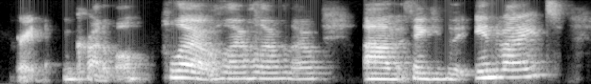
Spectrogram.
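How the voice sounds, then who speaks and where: Amid audible room echo, a woman speaks at a medium pitch, somewhat breathy, with ordinary pitch variation. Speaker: data visualization designer. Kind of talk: conference talk. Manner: fast; many filler words.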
